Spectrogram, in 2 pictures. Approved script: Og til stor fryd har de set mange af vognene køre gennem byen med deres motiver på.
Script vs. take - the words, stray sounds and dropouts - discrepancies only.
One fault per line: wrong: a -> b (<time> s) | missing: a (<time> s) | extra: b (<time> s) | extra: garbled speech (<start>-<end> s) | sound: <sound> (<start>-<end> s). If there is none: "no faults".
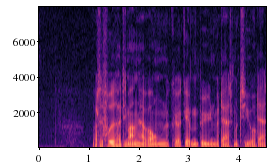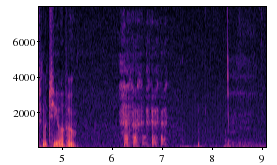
missing: stor (1.3 s)
missing: set (1.8 s)
extra: deres motiver (4.3 s)
sound: laugh (6.1-7.1 s)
